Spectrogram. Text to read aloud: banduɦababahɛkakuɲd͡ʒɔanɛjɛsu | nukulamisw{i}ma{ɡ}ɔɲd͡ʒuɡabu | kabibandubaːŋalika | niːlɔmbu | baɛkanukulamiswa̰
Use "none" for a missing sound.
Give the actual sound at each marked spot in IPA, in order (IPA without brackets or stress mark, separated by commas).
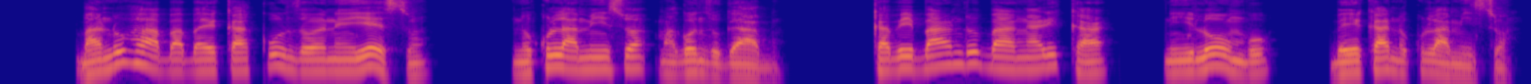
a, ɡ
